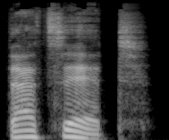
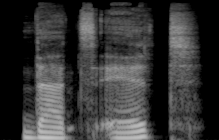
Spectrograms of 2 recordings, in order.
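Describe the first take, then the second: First: "That's it" falling to a final close; firm statement. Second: "That's it" rising at the end as a question. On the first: She answers Tristan with a glare, firm falling "That's it". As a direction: shut it down with "That's it", dropping on "it". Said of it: "I say, glaring at him". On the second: Tristan studying her poker face, questioning "That's it" with a rise. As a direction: probe with "That's it", lifting on "it". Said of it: "Tristan asks, studying my poker face". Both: A narrator's reading.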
